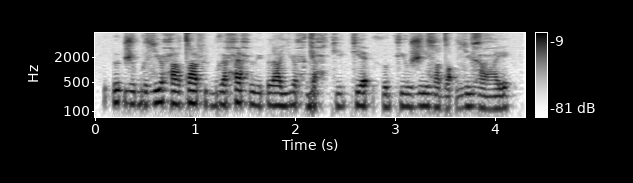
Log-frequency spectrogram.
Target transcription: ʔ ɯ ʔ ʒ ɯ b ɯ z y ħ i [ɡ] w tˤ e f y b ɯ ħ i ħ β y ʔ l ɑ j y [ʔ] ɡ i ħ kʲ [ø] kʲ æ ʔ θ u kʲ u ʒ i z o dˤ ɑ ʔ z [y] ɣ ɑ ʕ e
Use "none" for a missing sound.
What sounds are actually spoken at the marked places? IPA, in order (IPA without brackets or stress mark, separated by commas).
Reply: none, ħ, ø, y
